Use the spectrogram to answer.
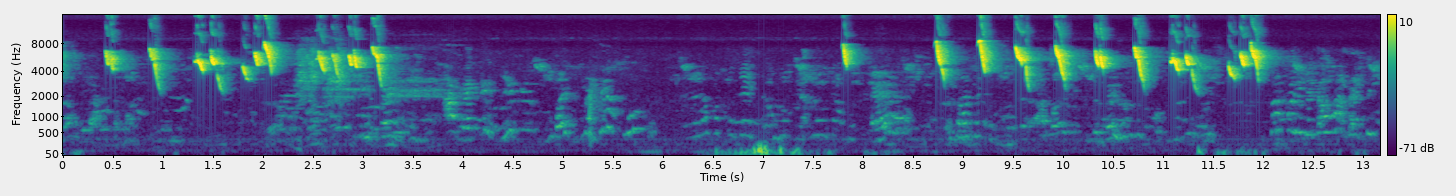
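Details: Live singing of a saffron finch: two bursts of piercing, high downslurred notes delivered rapidly and evenly, separated by a quieter stretch of softer scattered chirps and one brief low thud.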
